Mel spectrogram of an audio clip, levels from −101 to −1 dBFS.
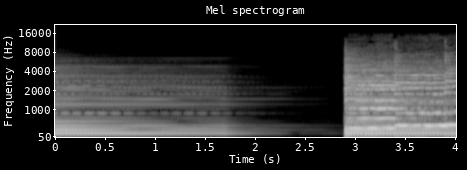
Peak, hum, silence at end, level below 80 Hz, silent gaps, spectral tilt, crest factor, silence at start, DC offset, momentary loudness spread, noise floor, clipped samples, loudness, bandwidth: -10 dBFS; none; 0 s; -54 dBFS; none; -6 dB/octave; 16 dB; 0 s; under 0.1%; 21 LU; -77 dBFS; under 0.1%; -24 LUFS; 12.5 kHz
